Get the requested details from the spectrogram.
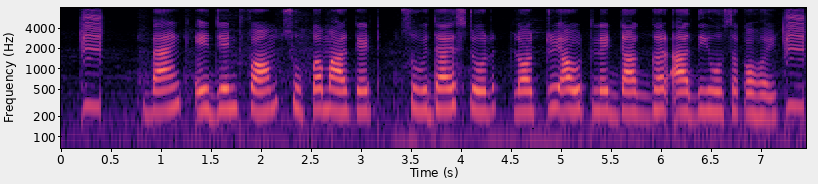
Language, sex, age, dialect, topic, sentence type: Magahi, female, 46-50, Southern, banking, statement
